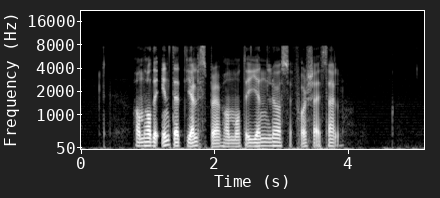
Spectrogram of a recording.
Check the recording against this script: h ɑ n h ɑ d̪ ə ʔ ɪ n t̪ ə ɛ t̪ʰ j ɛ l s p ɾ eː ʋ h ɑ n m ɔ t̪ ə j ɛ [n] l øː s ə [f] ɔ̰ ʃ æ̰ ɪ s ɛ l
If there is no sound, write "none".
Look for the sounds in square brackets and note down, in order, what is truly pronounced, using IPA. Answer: n, f

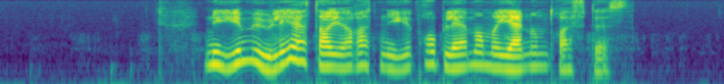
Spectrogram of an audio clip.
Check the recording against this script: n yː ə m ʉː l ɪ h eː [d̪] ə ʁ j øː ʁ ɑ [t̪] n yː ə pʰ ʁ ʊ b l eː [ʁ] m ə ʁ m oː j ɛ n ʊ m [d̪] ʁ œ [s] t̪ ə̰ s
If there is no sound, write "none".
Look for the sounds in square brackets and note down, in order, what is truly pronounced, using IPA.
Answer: t̪, t̪, none, d̪, f

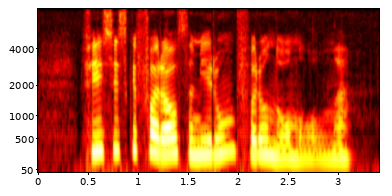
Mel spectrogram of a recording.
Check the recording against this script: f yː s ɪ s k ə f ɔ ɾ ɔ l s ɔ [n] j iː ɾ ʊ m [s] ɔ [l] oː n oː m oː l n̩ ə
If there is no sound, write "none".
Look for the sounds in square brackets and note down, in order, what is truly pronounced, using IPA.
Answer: m, f, ɾ

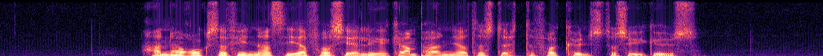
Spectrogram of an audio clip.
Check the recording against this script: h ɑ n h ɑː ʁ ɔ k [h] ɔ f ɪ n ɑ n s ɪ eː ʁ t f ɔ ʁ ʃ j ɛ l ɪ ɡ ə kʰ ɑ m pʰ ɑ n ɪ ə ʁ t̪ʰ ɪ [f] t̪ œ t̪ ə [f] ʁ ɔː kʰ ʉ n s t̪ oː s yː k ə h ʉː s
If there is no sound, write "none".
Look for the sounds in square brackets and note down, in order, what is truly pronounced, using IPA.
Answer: s, s, f

